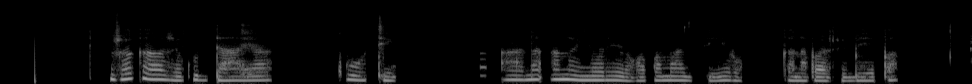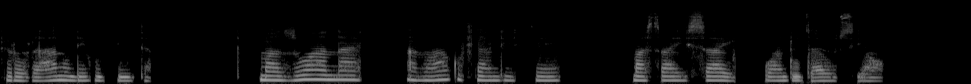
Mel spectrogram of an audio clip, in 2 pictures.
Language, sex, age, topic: Ndau, female, 25-35, education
